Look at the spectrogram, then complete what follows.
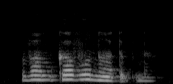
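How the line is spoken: Quiet question, woman. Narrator (Russian): Женщина тихо спросила

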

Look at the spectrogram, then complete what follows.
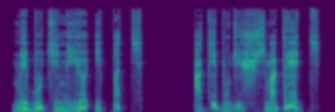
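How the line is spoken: Distinct menacing hiss. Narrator (Russian): отчетливо прошипел Руфат

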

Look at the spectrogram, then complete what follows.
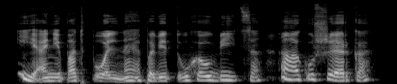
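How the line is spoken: Hoarse croak. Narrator (Russian): прохрипела

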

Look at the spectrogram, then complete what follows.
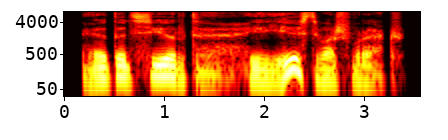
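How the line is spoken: Quiet question. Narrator (Russian): тихо спросил Варп

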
